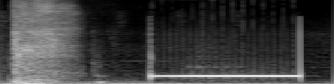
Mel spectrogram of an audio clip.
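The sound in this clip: Telephone ringing tone on a call to a neighbour: a brief noisy rustle, then one steady mid-pitched tone lasting about a second, with a click at its start and end.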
